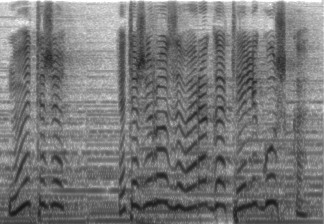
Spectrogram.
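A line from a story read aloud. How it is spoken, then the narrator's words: Shocked exclamation. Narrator (Russian): потрясенно воскликнул Даниил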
